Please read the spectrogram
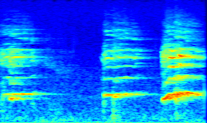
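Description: A woman imitating a dolphin with her voice: three short, high, squeaky calls, the last one the loudest.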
